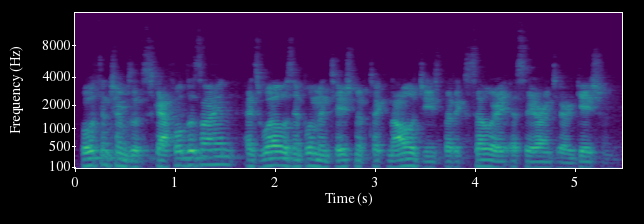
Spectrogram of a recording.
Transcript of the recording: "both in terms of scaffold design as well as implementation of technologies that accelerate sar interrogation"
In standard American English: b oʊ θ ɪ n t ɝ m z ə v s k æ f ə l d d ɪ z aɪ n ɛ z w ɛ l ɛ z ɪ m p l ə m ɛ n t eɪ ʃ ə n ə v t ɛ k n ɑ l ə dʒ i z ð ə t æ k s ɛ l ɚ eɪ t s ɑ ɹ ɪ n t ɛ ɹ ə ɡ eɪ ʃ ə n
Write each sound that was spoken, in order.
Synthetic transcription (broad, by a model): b oʊ θ ɪ n t ɝ m z ə v s k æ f l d d ɪ z aɪ n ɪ z w ɛ l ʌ z ɪ m p l ə m ɛ n t eɪ ʃ ə n ə v t ɛ k n ɑ l ə dʒ i z ð ə t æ k s ɛ l ɚ eɪ t s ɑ ɹ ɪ n t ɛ ɹ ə ɡ eɪ ʃ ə n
